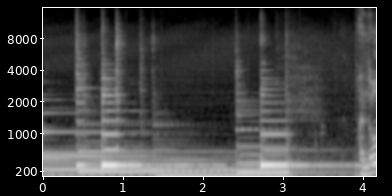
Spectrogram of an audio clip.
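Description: Concert grand pedal harp playing a slow improvised jazz phrase: a handful of plucked notes at uneven spacing, some left ringing long, mixing note lengths with rests for a lyrical line. The strings are damped about three seconds in, leaving only a faint ring.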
